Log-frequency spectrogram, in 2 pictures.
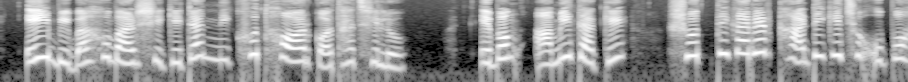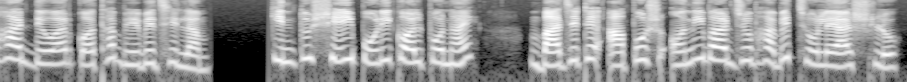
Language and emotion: Bengali, sad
